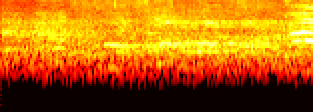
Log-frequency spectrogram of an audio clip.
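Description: Indistinct chatter of several people talking at a distance over a steady background hiss.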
